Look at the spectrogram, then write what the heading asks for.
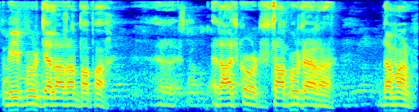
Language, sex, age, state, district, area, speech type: Gujarati, male, 60+, Gujarat, Narmada, urban, spontaneous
